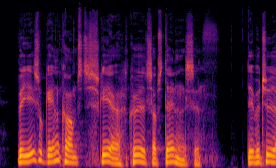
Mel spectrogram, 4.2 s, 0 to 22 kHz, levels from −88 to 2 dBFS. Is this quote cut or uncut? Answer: uncut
